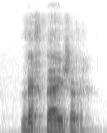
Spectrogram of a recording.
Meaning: 1. a road sign 2. any other sign giving directions where to go and/or which path/trail/route to follow, e.g. within a building or gardens
- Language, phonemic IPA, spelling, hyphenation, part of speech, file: Dutch, /ˈʋɛxˌʋɛi̯.zər/, wegwijzer, weg‧wij‧zer, noun, Nl-wegwijzer.ogg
